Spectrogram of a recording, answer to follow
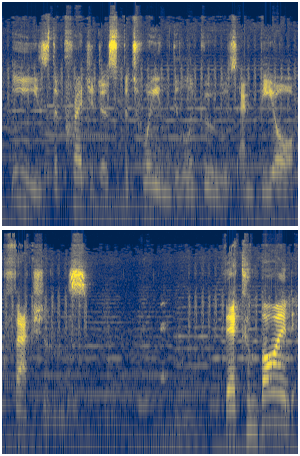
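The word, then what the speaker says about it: Laguz: southwest of Crimea Galia is home to the lagoons a race quite unlike Ikon his fellow Bjork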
